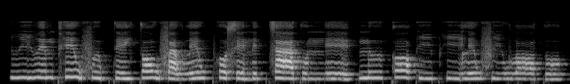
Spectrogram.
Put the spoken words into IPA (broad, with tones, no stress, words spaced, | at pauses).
ʋiː˩˧ʋeː˧mkʰeː˥˨w fɯː˧˩p̚t̪eː˩j t̪ɔː˥˨wfa˩w leː˧˥wpʰo˥˨ se˧˩ne˧˥k̚ saː˥˨t̪o˧n ŋeː˥˨ | nɯː˧kɔː˥˨ kiː˩pʰiː˧˩le˧w fiː˩wlɔː˧˩ t̪o˩˧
